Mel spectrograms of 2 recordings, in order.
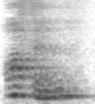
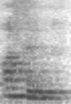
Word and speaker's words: often: This is often, but I did not pronounce the T in this word.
